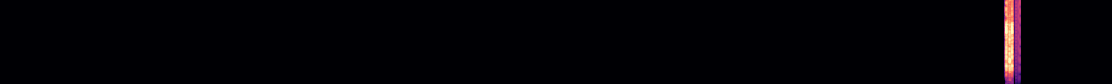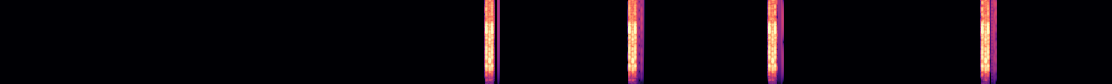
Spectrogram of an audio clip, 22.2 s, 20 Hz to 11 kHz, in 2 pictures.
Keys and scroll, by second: 8.8-11.0 typing, 15.3 Up, 15.5 Return, 20.8-22.2 typing.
